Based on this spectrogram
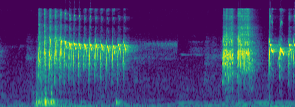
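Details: Cucak jenggot song as tutor and trigger material in a long, fast mbeset style: a quick run of about twelve sharp chipping notes slides into a held high tone, then a pause and two harsh, rapid bursts.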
